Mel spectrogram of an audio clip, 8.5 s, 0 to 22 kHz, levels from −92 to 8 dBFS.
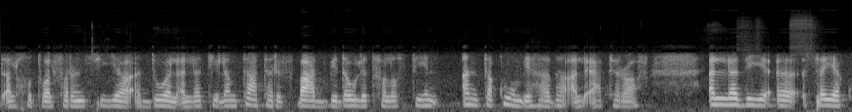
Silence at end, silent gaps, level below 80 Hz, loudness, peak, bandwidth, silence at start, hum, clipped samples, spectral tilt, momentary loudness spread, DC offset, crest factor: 0.05 s; none; -60 dBFS; -25 LUFS; -2 dBFS; 12 kHz; 0 s; none; under 0.1%; -6.5 dB/octave; 10 LU; under 0.1%; 22 dB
